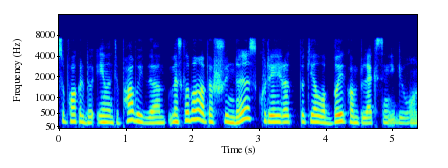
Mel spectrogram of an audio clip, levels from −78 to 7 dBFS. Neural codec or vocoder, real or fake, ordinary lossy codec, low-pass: codec, 16 kHz, 0.8 kbps, ZipCodec; fake; Opus, 64 kbps; 7.2 kHz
